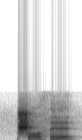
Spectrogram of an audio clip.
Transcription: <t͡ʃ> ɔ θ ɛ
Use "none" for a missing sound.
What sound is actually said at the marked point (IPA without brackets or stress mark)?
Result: ʂ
